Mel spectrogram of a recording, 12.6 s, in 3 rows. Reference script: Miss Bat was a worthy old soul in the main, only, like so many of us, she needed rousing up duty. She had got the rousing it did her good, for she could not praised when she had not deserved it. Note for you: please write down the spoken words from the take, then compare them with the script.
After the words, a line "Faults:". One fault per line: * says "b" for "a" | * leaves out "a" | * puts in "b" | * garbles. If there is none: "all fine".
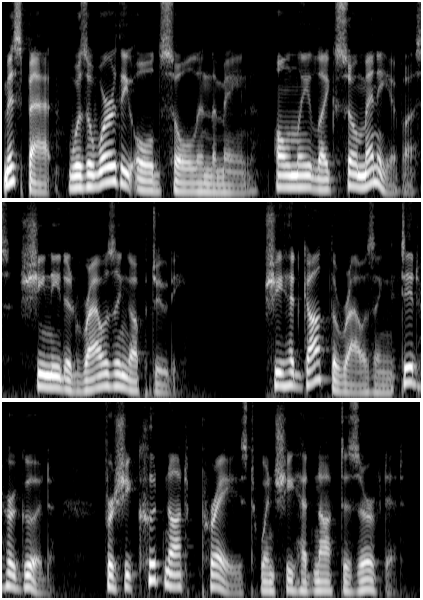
Miss Bat was a worthy old soul in the main, only, like so many of us, she needed rousing up duty. She had got the rousing it did her good, for she could not praised when she had not deserved it.
Faults:
all fine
